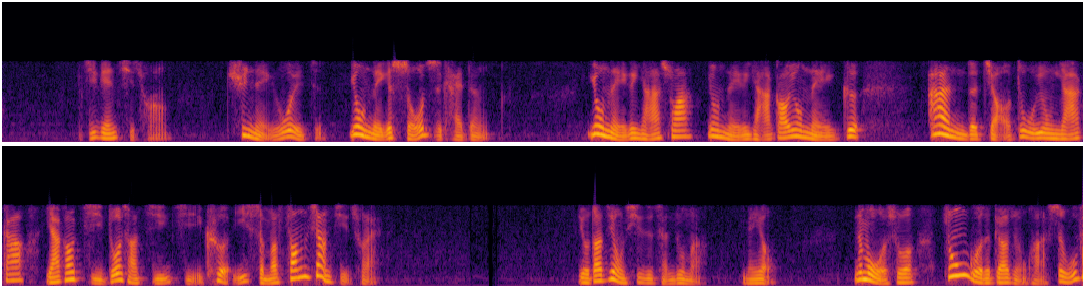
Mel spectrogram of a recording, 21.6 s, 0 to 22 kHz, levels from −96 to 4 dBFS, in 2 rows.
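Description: From start to finish the speech carries the sound of an AMR narrowband mobile codec, and the damage is plainly audible. Everything is squeezed through an 8 kHz sampling path, so nothing above 4 kHz survives, leaving the voice boxed-in and telephone-thin. On top of that, the codec rebuilds the voice from a vocal-tract model fed by a few pulses per 5 ms slice, which gives it a buzzy, synthetic edge consistent with a low rate around 7.4 kbps.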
